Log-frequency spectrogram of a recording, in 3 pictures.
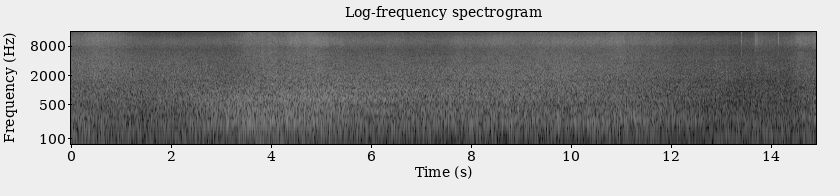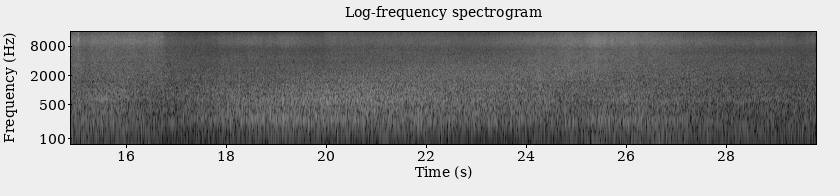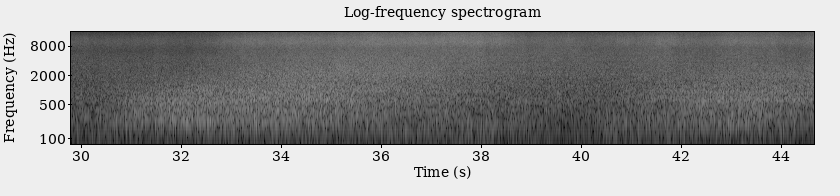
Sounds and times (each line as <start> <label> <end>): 0.0 waves 44.6
0.0 wind 44.6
